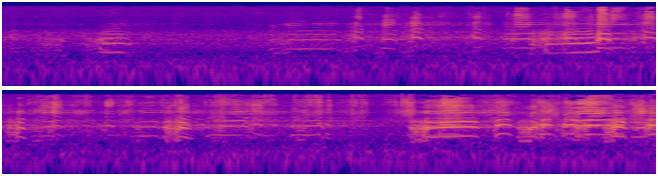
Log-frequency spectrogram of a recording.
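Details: Turf war among Canada geese at Waveland Lake, Chicago North Side: sparse nasal honks at first, building into a loud, dense chorus of overlapping, strident calls toward the end, with a constant low background hum.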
